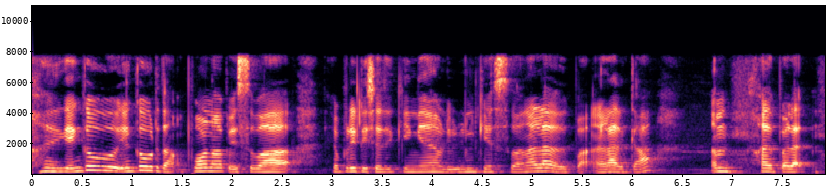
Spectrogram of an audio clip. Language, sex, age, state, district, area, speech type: Tamil, female, 18-30, Tamil Nadu, Thanjavur, rural, spontaneous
